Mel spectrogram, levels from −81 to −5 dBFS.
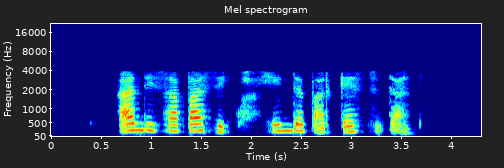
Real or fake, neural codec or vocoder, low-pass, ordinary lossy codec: fake; codec, 16 kHz, 0.9 kbps, LongCat-Audio-Codec; 7.2 kHz; AAC, 16 kbps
